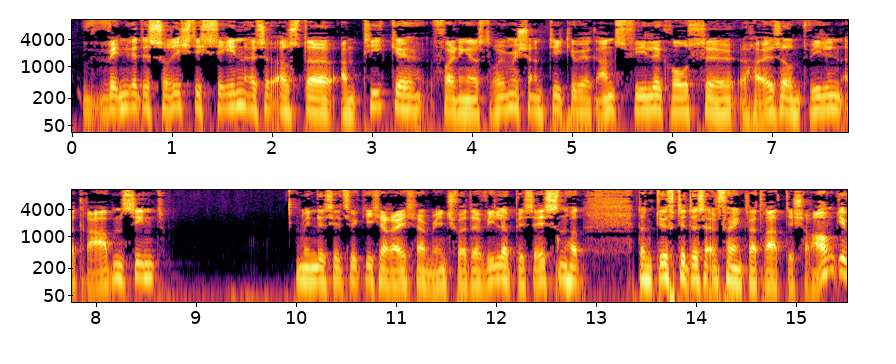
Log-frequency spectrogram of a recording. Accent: Austria; als Österreicher

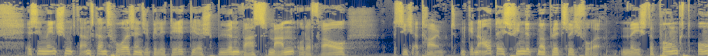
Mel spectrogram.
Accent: Austria; wir hatten schon wieder einen Frauenmord und können als Österreicher wenigstens auf eine stolz sein.

